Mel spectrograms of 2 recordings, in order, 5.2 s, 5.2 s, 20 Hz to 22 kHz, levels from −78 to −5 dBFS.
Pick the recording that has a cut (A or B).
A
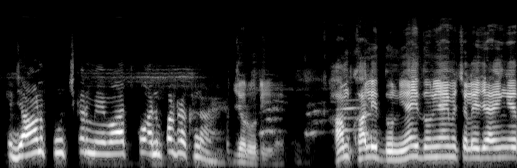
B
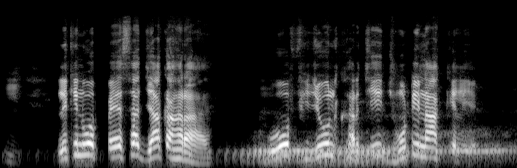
A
